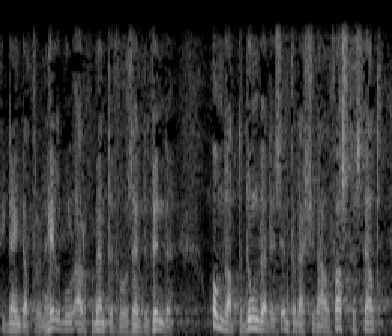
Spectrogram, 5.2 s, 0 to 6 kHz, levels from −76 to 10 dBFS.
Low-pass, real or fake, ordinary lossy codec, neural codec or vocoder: 5.4 kHz; real; none; none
